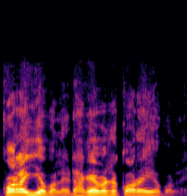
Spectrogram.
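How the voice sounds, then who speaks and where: A middle-aged man from the Rangpur area, giving short, hesitant answers with soft laughs in a casual street interview. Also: high-pitched, quick pace, dry recording. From Rangpur area, Bangladesh.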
